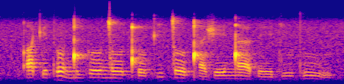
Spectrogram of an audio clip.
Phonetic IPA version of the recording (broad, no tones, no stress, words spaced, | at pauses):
qʼækʼetʼo ŋ͡ǃikoːŋ͡ǀoːǃʰo kʼiǀo ǃʰæʃeːŋ͡ǃæ θeːdʲuːtʼuː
